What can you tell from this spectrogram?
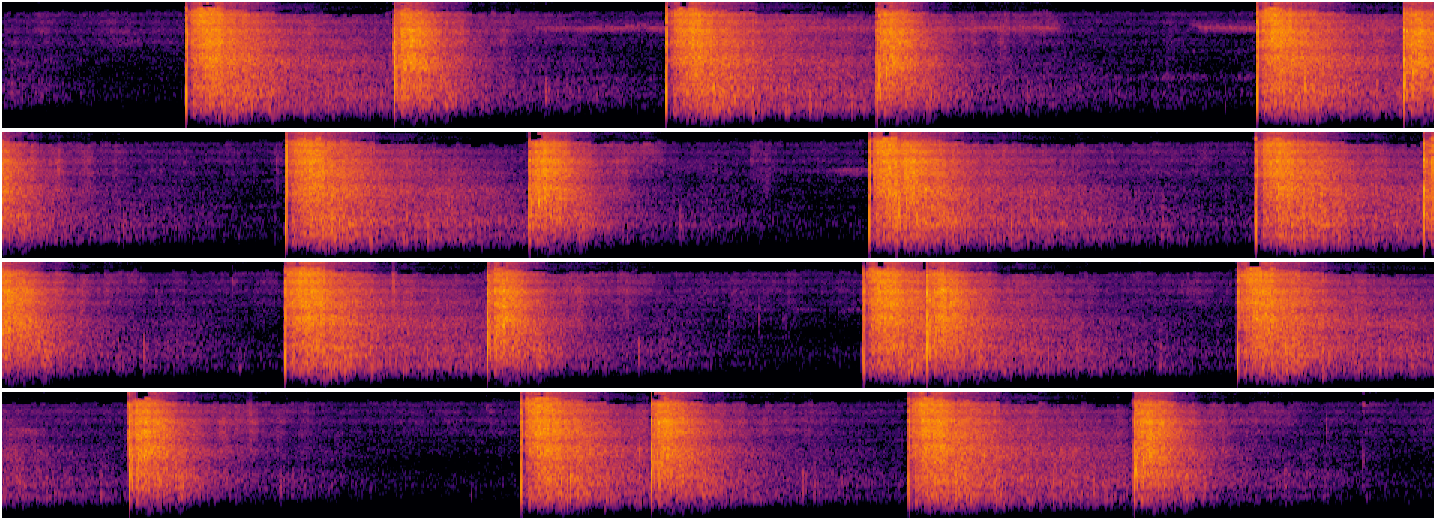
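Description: Blackboxx Venom fireworks battery firing shot after shot of palm bursts, one every one to two seconds and sometimes two in quick succession. Each shot is a sharp bang followed by a fading hiss.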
